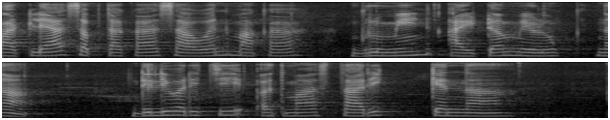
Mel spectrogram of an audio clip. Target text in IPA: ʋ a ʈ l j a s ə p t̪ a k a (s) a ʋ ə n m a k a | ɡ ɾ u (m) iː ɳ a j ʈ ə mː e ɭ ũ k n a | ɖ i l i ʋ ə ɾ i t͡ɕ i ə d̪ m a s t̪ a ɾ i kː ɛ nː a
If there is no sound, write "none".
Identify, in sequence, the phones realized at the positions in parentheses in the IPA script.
s, m

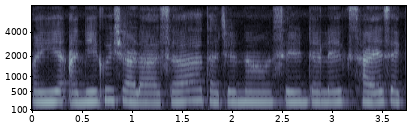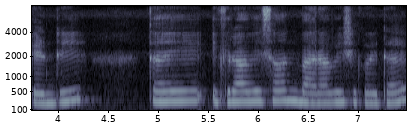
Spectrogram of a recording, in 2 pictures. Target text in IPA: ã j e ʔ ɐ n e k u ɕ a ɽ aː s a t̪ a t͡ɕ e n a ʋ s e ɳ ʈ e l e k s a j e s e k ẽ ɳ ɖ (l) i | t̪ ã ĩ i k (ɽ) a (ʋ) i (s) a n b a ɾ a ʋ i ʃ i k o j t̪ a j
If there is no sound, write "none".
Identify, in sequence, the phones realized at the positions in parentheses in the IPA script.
ɾ, ɾ, ʋ, s

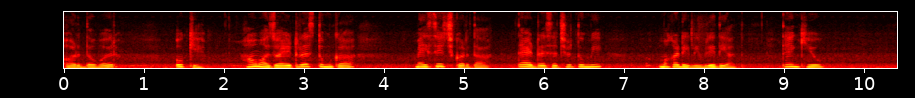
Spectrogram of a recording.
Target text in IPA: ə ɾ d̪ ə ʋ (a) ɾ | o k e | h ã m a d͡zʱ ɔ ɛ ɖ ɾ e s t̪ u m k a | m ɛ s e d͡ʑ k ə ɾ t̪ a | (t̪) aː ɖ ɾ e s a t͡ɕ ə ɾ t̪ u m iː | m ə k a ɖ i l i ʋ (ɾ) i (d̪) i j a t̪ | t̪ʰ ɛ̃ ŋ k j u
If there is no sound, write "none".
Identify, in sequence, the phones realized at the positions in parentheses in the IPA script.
ə, t̪, ɾ, d̪

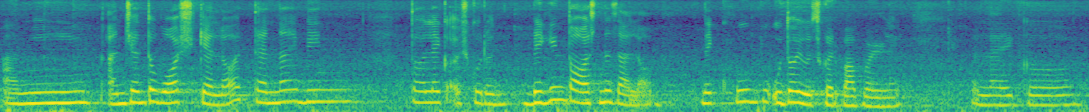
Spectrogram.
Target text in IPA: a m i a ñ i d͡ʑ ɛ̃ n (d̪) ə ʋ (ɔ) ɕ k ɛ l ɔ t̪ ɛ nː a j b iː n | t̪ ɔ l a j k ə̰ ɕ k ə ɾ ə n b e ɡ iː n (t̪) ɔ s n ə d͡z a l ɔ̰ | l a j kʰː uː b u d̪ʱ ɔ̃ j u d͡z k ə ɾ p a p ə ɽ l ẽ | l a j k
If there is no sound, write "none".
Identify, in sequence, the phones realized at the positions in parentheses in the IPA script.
t̪, ɔ, t̪

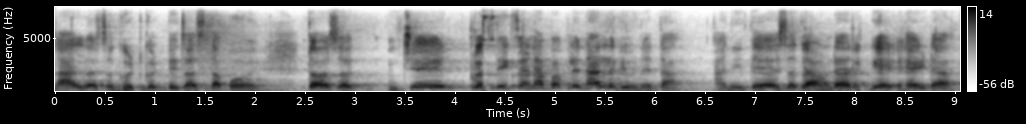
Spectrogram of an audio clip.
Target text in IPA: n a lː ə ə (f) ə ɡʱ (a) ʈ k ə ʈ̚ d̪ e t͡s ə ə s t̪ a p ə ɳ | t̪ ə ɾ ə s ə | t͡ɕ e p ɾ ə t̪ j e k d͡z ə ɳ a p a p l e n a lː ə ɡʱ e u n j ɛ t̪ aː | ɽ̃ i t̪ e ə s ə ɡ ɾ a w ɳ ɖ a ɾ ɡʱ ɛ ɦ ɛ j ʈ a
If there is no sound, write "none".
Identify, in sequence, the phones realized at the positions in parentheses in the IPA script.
s, ə

